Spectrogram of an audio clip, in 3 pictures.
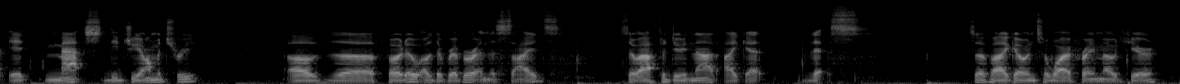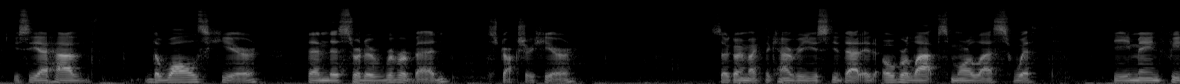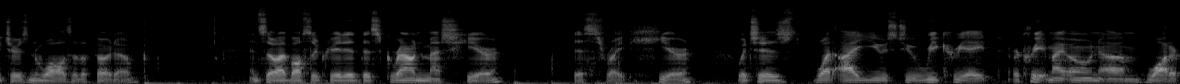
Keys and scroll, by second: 0.3 Return, 5.9 Tab, 6.0 x, 6.3 Return, 9.2 z, 11.2 0, 12.2-13.3 typing, 14.4 typing, 15.8-17.9 typing, 17.8 Tab, 18.3 Tab, 19.2 0, 25.1 Tab, 25.7 Tab, 27.8 Tab, 29.5 a.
